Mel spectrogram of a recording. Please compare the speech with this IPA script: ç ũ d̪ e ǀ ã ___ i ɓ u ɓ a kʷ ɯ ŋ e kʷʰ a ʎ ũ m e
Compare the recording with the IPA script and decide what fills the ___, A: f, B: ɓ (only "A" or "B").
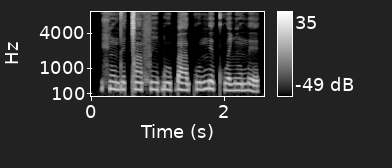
A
